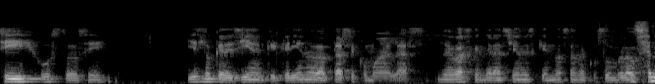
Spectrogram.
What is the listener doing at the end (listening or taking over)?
taking over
